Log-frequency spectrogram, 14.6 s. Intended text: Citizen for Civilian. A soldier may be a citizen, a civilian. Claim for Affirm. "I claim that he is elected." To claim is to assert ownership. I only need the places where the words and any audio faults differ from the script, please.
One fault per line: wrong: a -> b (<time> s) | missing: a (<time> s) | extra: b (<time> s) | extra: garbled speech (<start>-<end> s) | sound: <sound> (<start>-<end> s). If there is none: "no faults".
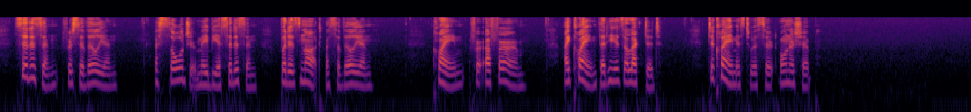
extra: but is not (4.2 s)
